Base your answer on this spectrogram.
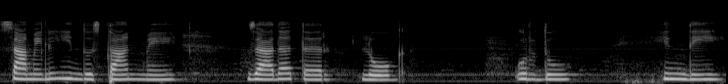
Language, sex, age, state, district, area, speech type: Urdu, female, 18-30, Bihar, Gaya, urban, spontaneous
